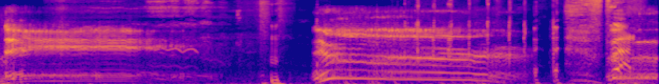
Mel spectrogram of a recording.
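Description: A person imitates a buffalo with loud, drawn-out, groaning bellows, two long moaning calls and then the start of a third, each rough and throaty with a wavering pitch.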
